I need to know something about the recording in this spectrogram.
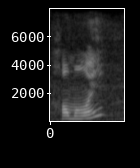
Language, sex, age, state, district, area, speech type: Assamese, female, 45-60, Assam, Lakhimpur, rural, read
